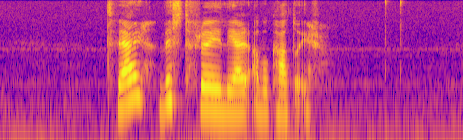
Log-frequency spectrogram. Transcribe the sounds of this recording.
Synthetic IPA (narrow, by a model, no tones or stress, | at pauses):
t̪ʰʋæːɹʋɪst̪fɹœːʏəlɪəɹɑ̰ʋʊkʰɑːt̪ʊ̰ʏə̰ɹ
